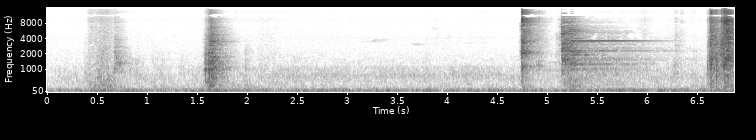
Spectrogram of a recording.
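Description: Dry-fire draw with a Heckler & Koch VP9 striker-fired pistol. A rustle as the gun comes out, then a sharp trigger click about five seconds in, followed by a tone about a second long. A louder clack comes near the end as the slide is worked to reset the trigger for the next dry-fire shot.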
